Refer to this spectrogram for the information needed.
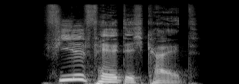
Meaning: diversity
- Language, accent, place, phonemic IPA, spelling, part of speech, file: German, Germany, Berlin, /ˈfiːlfɛltɪçkaɪ̯t/, Vielfältigkeit, noun, De-Vielfältigkeit.ogg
